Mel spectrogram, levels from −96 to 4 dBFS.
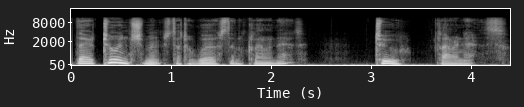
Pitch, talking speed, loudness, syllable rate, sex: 125 Hz, 150 wpm, -18 LUFS, 6.3 syllables/s, male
